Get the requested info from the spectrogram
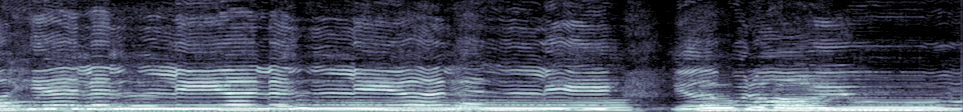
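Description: A cappella ensemble of women's and men's voices singing an Egyptian Canal-cities folk song in harmony, with no instruments: a low sustained bass part under moving upper voices. The singing breaks off briefly about three seconds in, then the chord comes back.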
